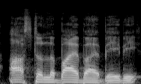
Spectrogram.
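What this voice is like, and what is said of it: Weak imitation of another person's voice. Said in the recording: “how did Arnold do that? ... I don't do a good Arnold, but that was my best impersonation.”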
